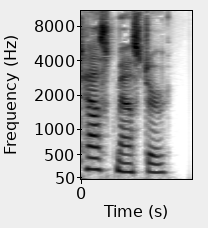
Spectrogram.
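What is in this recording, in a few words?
"taskmaster", British English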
